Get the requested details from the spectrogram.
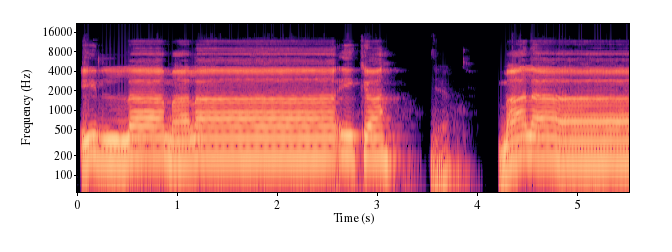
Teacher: maka di sini mad wajib apapun toriknya, ya, di Hafs Asim, maka dibacanya harus 4 atau 5, ya. Kalau di riwayat lain bisa 6, di riwayat misalnya Wars, ya, nah dibacanya 6.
